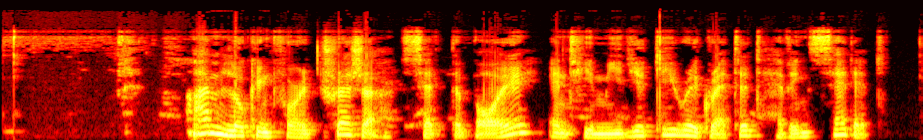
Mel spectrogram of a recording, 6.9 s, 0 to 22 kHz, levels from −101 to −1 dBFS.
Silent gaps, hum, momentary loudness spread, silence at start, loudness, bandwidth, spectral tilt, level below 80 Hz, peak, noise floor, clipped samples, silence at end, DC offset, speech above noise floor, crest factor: none; none; 14 LU; 0.05 s; -15 LUFS; 14 kHz; -4 dB/octave; -48 dBFS; 0 dBFS; -40 dBFS; under 0.1%; 0.3 s; under 0.1%; 25 dB; 16 dB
